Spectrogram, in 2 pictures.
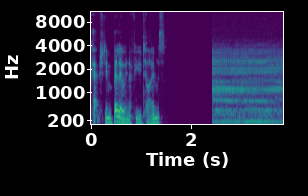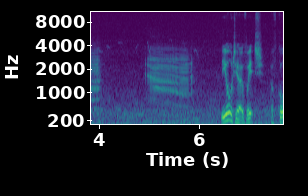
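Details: Rutting red deer at Richmond Park, heard after a brief burst of human talk: two sustained, moaning roars, about one and a half seconds then one second long, with a low hum beneath and speech returning at the end.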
